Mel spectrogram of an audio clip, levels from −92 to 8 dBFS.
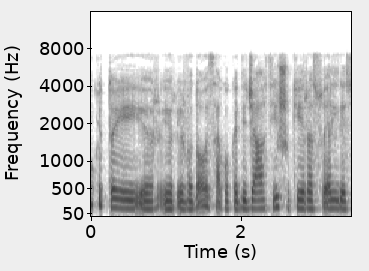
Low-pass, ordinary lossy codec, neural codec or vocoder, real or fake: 7.2 kHz; Opus, 64 kbps; none; real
